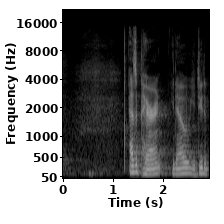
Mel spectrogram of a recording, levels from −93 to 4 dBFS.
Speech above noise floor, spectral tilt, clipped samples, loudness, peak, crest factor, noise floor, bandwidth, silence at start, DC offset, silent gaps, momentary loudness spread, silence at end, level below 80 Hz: 28 dB; -4.5 dB/octave; under 0.1%; -37 LUFS; -18 dBFS; 22 dB; -65 dBFS; 14.5 kHz; 0.5 s; under 0.1%; none; 24 LU; 0 s; -86 dBFS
